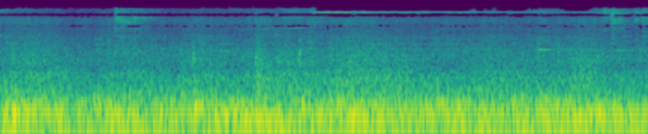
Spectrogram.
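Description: A freight train rolling past, a steady low rumble of railcars on the track.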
